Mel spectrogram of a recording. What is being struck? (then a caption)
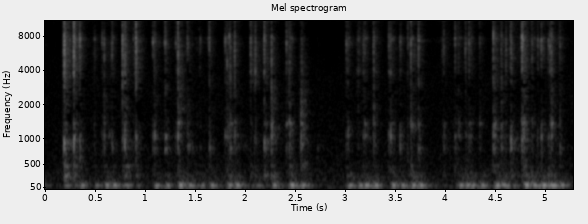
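Plastic keyboard keys. Fingertips with long white-painted nails tap quickly across the black plastic keys of a compact wireless keyboard with a grey metal-look frame, lying flat on a wooden table. The result is bursts of bright, crisp clicks over a soft low thump, with short pauses between runs of typing.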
